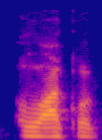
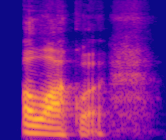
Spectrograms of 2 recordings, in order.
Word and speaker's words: Alaqua: god, I just, like, spaced on how to pronounce her name again. Alaqua Cox. Alaqua.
